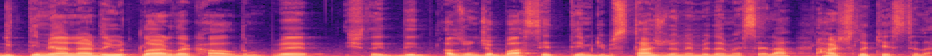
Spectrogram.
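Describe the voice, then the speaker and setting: An ordinary speaking voice, a man with fairly low pitch, ordinary pitch variation and a fairly quick pace. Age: 30s. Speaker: family business executive. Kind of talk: interview.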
